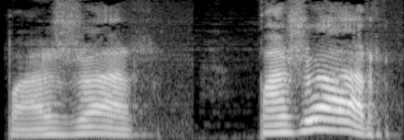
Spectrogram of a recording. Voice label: fire, russian

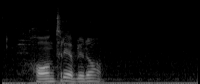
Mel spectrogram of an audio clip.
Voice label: nice day, swedish

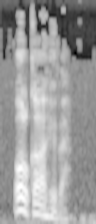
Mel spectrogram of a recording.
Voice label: please, finnish

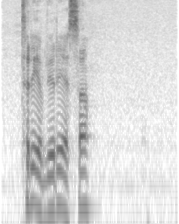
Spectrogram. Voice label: bon voyage, swedish

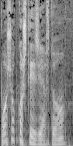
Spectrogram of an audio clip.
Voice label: how much, Greek

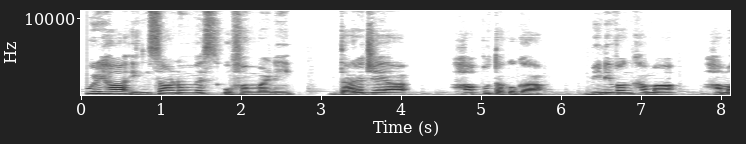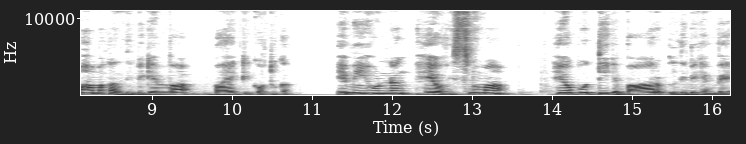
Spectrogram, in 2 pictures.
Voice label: Maldivian

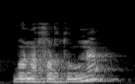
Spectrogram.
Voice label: good luck, venetian

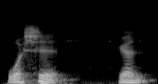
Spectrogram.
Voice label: im from, mandarin

